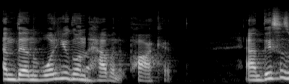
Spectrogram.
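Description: Lively intonation in a Russian accent, on a very clean recording with a silent background. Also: woman. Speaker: entrepreneur. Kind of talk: interview.

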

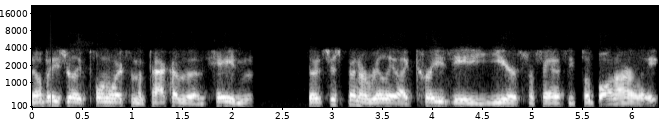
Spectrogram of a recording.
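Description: Very fast and very even in loudness, a man delivers his words. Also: medium pitch for a man, ordinary pitch variation. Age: 20s. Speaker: college student. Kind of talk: casual chat. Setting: phone call.

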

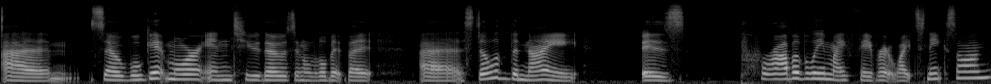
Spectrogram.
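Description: A woman at a very slow pace with lively intonation, on a very clean recording with a silent background. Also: medium pitch for a woman. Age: 30s. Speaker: podcast co-host. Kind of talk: casual chat. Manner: animated.

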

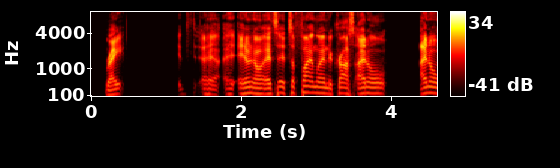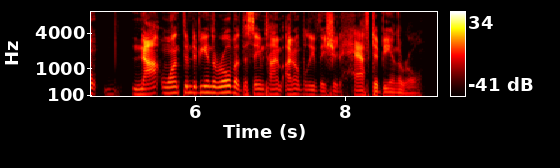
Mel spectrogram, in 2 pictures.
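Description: In an ordinary speaking voice with an American accent, a man speaks at a fairly high pitch and a fairly quick pace, with ordinary pitch variation and a dry, close sound with no echo. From US South. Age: 20s. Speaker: guitarist. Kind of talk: casual chat.

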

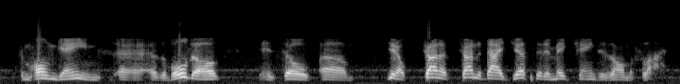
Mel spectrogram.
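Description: Medium pitch from a man at a moderate pace, with fairly even intonation and noticeable background noise. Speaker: university athletics official guest. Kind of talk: radio interview answers.

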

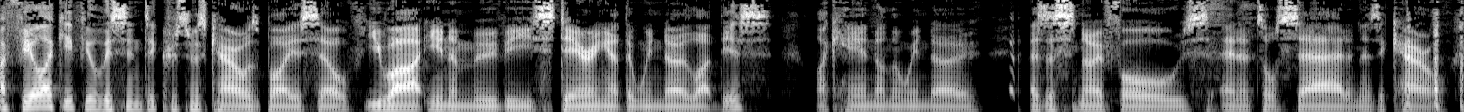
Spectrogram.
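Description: A man with an Australian accent speaks at a moderate pace and a very deep, low pitch, with fairly even intonation, a dry, close sound with no echo and a quiet background. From country town in Australia. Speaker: podcast co-host. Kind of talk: casual chat.

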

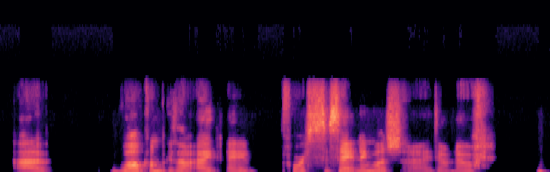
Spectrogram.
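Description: At a moderate pace, a woman speaks at medium pitch with ordinary pitch variation. Her voice carries vocal fry, and she takes long, frequent pauses. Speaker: podcast host. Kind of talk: casual chat.

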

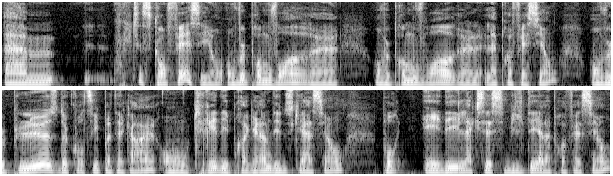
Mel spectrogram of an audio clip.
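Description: A man's somewhat breathy voice with a dark, mellow tone and ordinary pitch variation. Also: medium pitch for a man, moderate pace. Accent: Quebec. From Ottawa. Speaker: banking executive. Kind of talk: interview.

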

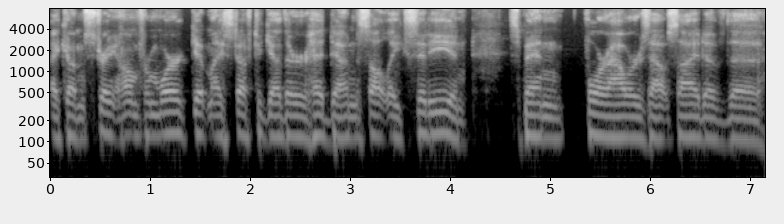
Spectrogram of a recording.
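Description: A man talks at a moderate pace with a medium pitch and fairly even intonation. He has an ordinary speaking voice. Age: 40s. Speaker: podcast co-host, father. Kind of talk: casual chat.

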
